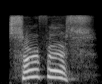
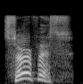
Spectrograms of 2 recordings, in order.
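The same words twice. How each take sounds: First: Much higher, loud panicked scream; screamed order. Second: Shouted order. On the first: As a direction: scream it as the boat tumbles. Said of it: "Condon's voice rose to a scream". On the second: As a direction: bark the order up at full voice. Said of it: "shouted Dick Condon". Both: Acted.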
